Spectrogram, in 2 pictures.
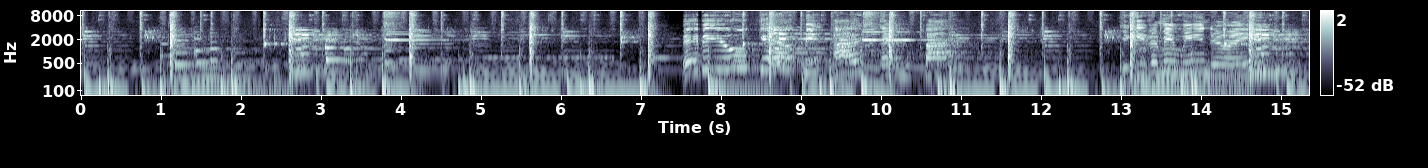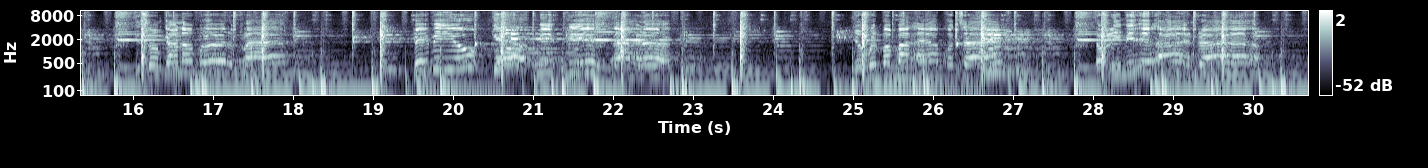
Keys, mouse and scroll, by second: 0.1 F9, 1.0 =, 1.7-7.0 drag, 7.5 space, 9.4 click, 9.8 space, 12.9 click, 15.6 [, 16.4 click, 17.2 [, 17.7 click, 18.7 [, 19.1 click, 20.0 [, 20.5 space, 22.5 click, 22.9 space, 30.0 click.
